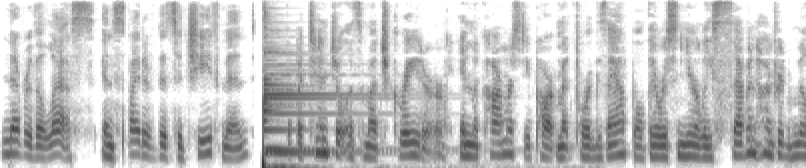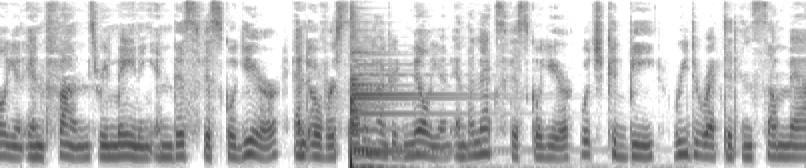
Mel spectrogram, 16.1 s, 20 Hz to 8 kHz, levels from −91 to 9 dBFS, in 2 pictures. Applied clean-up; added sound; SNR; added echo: none; Dishes, pots, and pans; 1 dB; none.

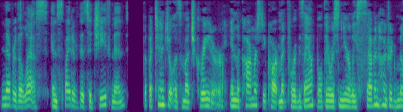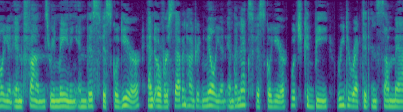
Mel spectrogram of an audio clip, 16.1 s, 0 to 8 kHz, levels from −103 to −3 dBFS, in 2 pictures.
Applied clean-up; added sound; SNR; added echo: none; none; none; none.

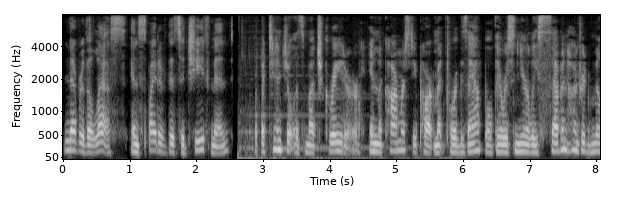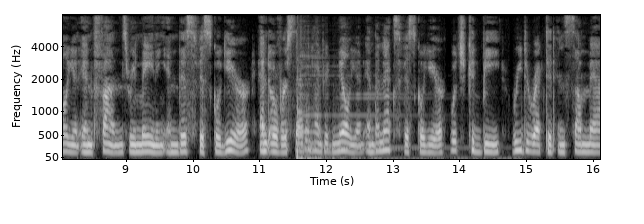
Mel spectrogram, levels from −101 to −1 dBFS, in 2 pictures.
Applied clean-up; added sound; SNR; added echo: neural separator model SepFormer DNS4.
